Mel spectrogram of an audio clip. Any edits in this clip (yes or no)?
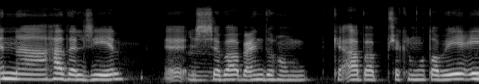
no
